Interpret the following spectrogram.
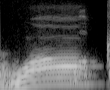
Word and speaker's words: walk: Bacanya adalah walk. L-nya dia nggak dibaca.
